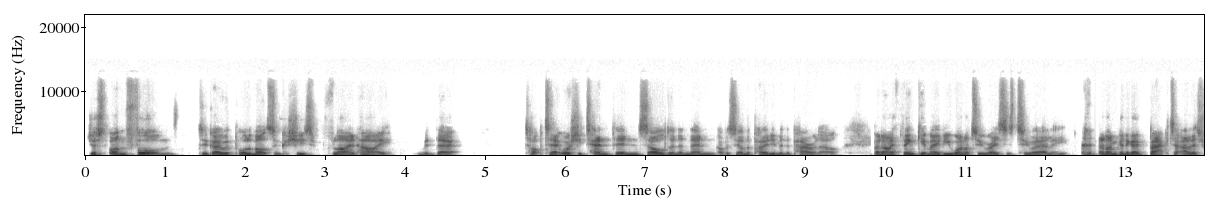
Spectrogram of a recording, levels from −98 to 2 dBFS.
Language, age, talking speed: English, 20-39, 215 wpm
